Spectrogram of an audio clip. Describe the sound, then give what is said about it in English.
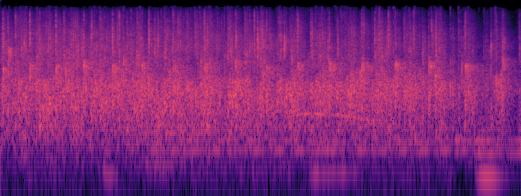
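An audience at an event with special guest Cub Swanson claps steadily for about five seconds, a dense, even wash of many hands at a fairly loud, constant level that tapers slightly at the end. “So today, let's clap it up.”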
